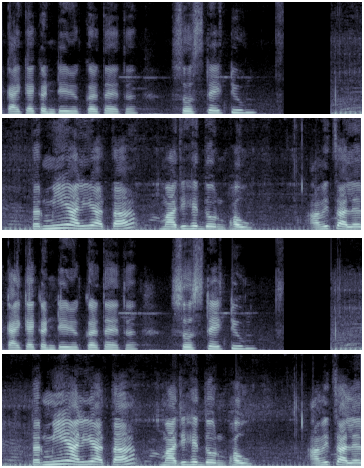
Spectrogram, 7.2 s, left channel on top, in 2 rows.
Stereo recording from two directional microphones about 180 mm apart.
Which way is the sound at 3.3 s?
70° left (ahead or behind).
